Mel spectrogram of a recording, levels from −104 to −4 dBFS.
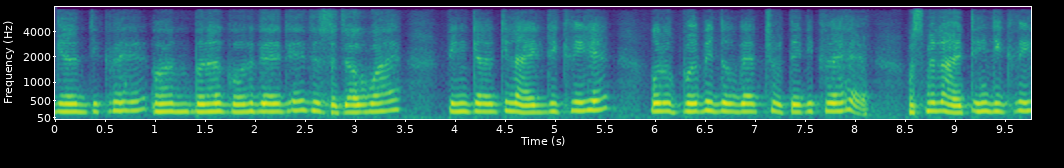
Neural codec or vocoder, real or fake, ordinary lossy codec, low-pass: codec, 16 kHz in and 24 kHz out, 0.4 kbps, LongCat-Audio-Codec, two codebook decoder; fake; none; 7.2 kHz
